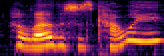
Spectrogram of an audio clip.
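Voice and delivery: high, pleasant client-call greeting; perky professional phone answer; fake phone voice. Shown as a demonstration. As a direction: put on a happy voice for a client. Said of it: "A fake voice".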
